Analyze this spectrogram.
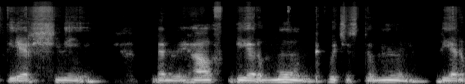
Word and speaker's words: der Mond: Then we have der Mond, which is the moon, der Mond, and the mouth is der Mund.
